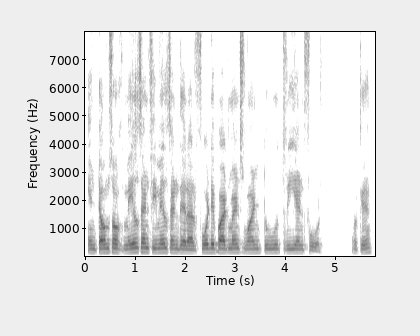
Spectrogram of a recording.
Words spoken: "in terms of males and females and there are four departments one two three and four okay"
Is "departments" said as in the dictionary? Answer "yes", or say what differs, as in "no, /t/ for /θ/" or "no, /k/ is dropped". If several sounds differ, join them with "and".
yes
